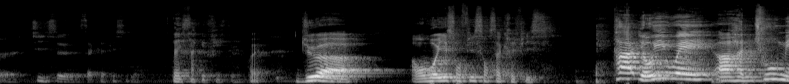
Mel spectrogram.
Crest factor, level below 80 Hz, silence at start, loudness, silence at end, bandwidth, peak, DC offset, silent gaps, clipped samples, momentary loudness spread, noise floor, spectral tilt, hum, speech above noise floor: 18 dB; -60 dBFS; 0.4 s; -15 LUFS; 0 s; 16 kHz; 0 dBFS; under 0.1%; none; under 0.1%; 22 LU; -45 dBFS; -4.5 dB/octave; none; 27 dB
